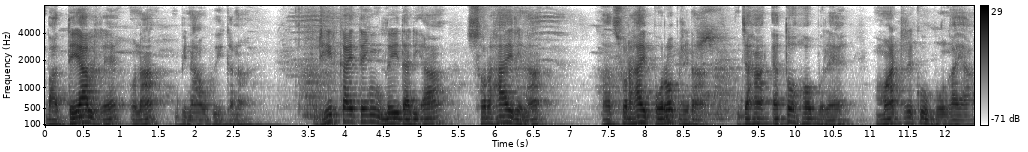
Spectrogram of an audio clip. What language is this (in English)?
Santali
